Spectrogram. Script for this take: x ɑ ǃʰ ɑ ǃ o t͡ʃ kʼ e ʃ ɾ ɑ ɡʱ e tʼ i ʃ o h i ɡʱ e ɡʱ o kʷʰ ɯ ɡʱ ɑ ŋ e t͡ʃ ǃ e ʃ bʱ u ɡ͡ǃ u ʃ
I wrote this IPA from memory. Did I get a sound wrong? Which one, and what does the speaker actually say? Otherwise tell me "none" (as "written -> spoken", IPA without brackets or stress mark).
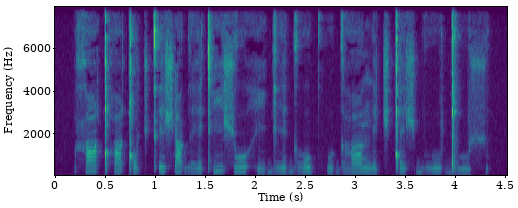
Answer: none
